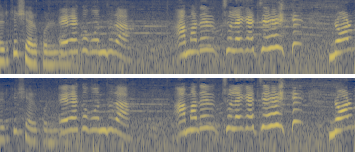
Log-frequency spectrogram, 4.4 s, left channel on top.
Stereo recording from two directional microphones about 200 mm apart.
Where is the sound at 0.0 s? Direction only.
35° left (ahead or behind).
